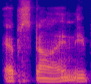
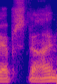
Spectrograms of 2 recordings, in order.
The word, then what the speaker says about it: Epstein: is my namesake Alex Epstein he pronounces it Epstein I pronounce it Epstein the moral case for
